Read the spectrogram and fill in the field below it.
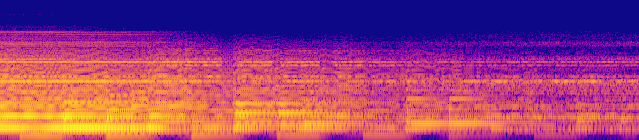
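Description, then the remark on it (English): A heavily processed vocal line smears into a dense, sustained wash of reverb, its tones hanging and slowly fading while faint rhythmic pulses repeat underneath. “And turns into like this nice infinite reverb type thing.”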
